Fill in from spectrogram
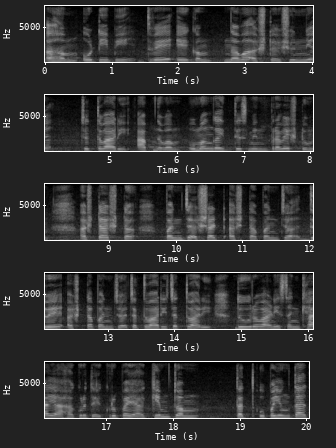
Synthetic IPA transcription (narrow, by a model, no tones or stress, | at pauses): ɐɦɐmoːʈiːpid̪ʋeeːkɐmnɐʋɐːʂʈɐɕunjɐ | t͡ʃɐt̪ʋaːɾiaːpnɐʋɐmumɐŋɡɐid̪jɐsminpɾɐʋeːʂʈumɐʂʈɐːʂʈɐ | pɐɲt͡ʃɐʃɐʈɐʂʈɐpɐɲt͡ʃɐd̪ʋeʔɐʂʈɐpɐɲt͡ʃɐt͡ʃɐt̪ʋaːɾit͡ʃɐt̪ʋaːɾid̪uːɾɐʋaːɽ̃isɐŋkʰjaːjaːɦakɾut̪ekɾupɐjakimt̪ʋɐm | t̪ɐt̪upɐjuŋɡt̪aːt̪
